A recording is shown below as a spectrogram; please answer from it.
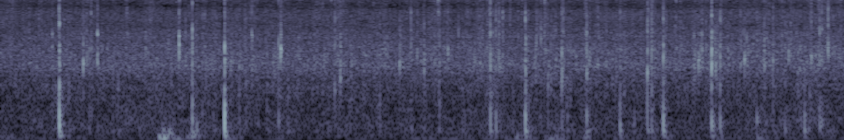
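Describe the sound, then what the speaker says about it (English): Rain falls steadily on hard surfaces during a rainy morning walk, a soft hiss broken by irregular, close drops and patters with no talking. "the rain has picked up"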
